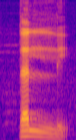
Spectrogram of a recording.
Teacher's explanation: نون تنوین کا ادغام ہے لیکن بلا غنہ ہے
